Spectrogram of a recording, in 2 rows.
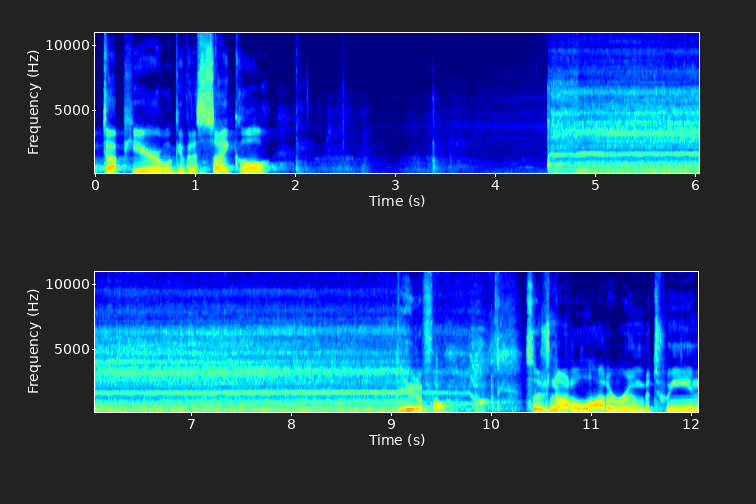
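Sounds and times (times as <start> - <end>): landing gear motor whirring: 4.5 - 10.0.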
